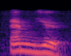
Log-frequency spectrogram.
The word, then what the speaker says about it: mu: MU. M. Okay. U. Mu. Sounds funny, but that's how you say it.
